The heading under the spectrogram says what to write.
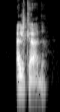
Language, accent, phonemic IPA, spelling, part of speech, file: French, France, /al.kad/, alcade, noun, LL-Q150 (fra)-alcade.wav
- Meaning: alcaide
